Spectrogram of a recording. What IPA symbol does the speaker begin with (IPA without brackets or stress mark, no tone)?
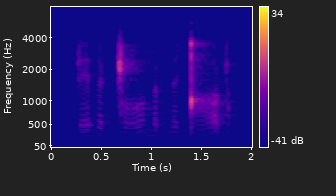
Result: ʈ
